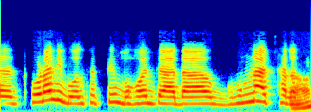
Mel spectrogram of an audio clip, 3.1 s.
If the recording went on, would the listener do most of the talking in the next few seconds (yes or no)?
no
